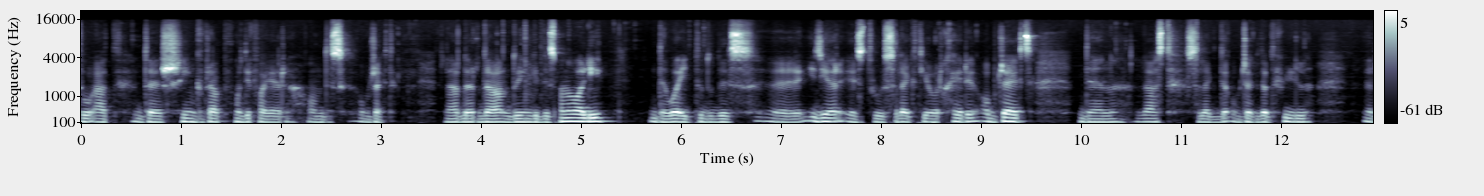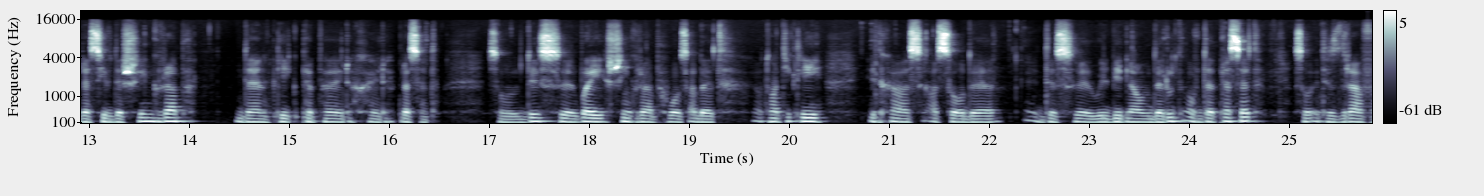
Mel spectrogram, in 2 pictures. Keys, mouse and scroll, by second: 0.6-5.4 middle drag, 5.4 click, 5.6-10.4 middle drag, 8.2 g, 10.4 click, 10.5-15.1 middle drag, 15.1-20.7 drag, 20.8-25.8 drag, 23.8 g.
